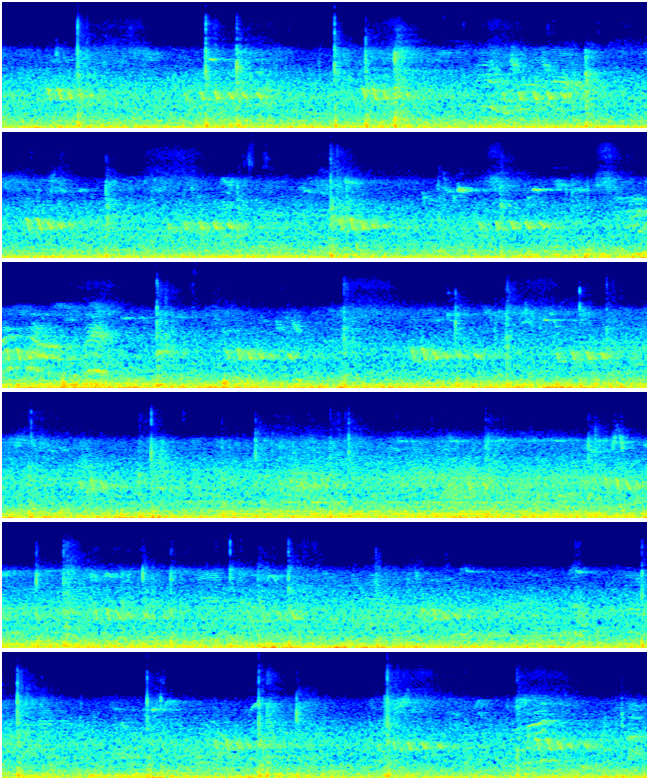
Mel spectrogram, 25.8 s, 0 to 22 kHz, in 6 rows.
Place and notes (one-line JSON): {"title": "中壢藝術園區, Zhongli Dist., Taoyuan City - in the Park", "date": "2017-08-02 15:19:00", "description": "in the Park, Bird call, play basketball, Footsteps, traffic sound", "latitude": "24.97", "longitude": "121.23", "altitude": "123", "timezone": "Asia/Taipei"}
